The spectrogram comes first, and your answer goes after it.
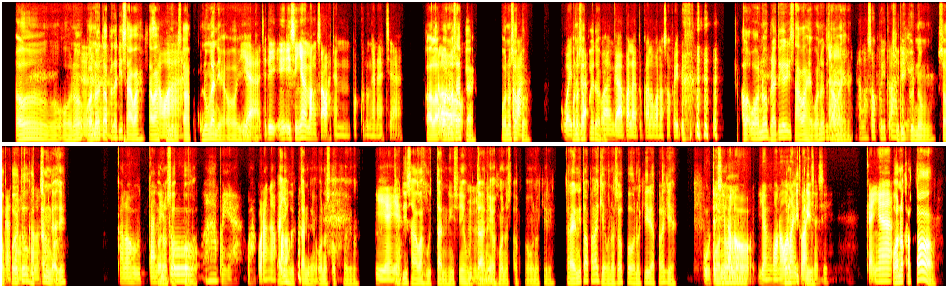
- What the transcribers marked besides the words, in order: tapping; laugh; chuckle; other background noise
- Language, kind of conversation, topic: Indonesian, unstructured, Bagaimana kamu meyakinkan teman untuk ikut petualangan yang menantang?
